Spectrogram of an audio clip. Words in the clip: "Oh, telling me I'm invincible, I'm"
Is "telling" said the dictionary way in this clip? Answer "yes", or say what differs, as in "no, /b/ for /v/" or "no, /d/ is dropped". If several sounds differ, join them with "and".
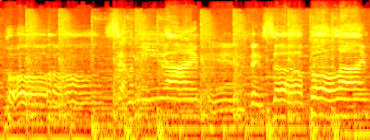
no, /s/ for /t/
